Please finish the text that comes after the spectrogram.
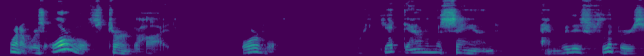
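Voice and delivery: ordinary delivery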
